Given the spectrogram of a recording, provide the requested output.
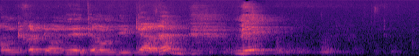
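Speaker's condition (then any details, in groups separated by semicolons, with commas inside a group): Cerebral palsy; lifelong, non-progressive; stable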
